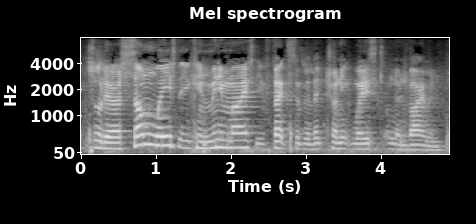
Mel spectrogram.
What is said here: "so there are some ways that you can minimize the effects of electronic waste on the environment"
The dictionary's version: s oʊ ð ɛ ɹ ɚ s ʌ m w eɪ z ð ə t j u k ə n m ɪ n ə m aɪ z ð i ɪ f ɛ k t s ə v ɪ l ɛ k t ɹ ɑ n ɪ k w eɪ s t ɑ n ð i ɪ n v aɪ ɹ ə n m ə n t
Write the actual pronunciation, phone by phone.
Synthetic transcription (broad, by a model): s oʊ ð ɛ ɹ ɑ s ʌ m w eɪ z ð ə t j u k ə n m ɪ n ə m aɪ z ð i ɪ f ɛ k t s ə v ɪ l ɛ k t ɹ ɑ n ɪ k w eɪ s t ɑ n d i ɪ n v aɪ ɹ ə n m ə n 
